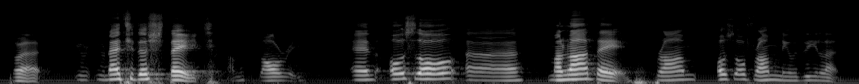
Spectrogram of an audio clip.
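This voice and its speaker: A woman speaks very slowly at a medium pitch, with ordinary pitch variation and big swings in loudness. Music plays in the background. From Taiwan. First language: not English. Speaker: conference chair. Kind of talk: meeting chairing. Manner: halting.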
